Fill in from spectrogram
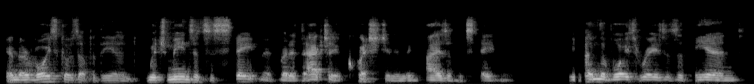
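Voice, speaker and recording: A man's voice: lowish voice, husky, poor audio. A middle-aged man guest on a podcast, explaining ideas in a blunt, profane, casual way. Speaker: podcast guest, fire lieutenant. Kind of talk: casual conversational chat.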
